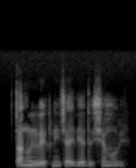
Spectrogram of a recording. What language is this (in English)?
Punjabi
